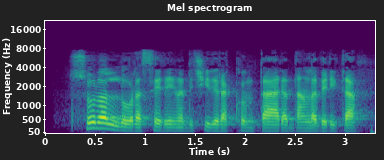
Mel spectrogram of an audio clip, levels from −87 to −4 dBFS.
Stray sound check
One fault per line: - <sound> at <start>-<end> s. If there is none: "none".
none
